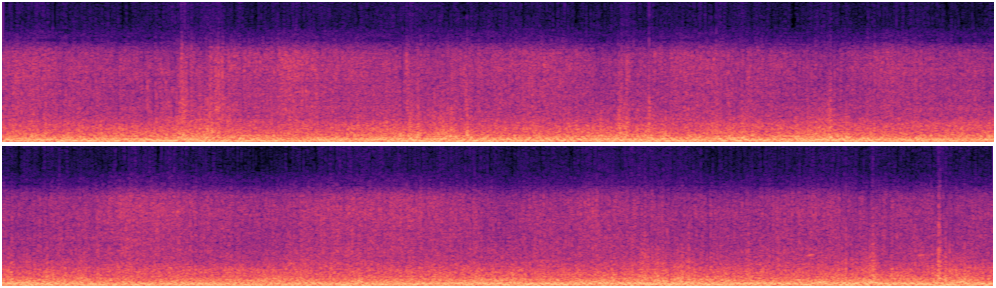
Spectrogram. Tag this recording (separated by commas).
Vehicle, Boat, speedboat acceleration, Motorboat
